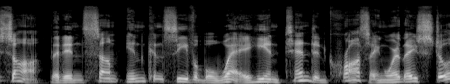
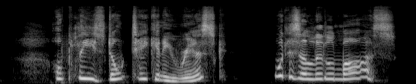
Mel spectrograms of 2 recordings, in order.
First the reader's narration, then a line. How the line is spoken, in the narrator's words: Elsie exclaimed eagerly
